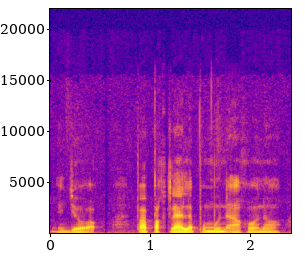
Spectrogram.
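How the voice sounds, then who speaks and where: A middle-aged Filipino man giving an informal, halting sermon, his speech slightly slurred from a swollen mouth after having a tooth pulled. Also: fairly low pitch, level tone, gravelly, warm tone, dull audio. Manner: halting, hesitant. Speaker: church member giving a short sermon. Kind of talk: informal sermon in mixed Tagalog and English.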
